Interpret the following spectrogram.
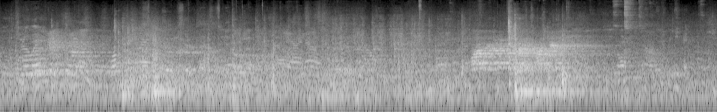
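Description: Indistinct voices of several young men talking and calling out in a reverberant hallway, with one loud call about seven and a half seconds in.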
